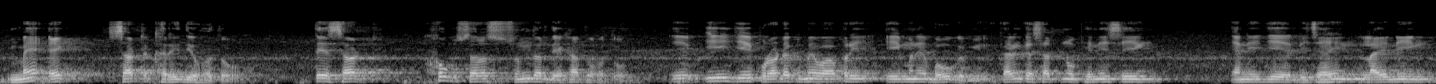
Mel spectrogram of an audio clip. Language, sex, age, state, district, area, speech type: Gujarati, male, 60+, Gujarat, Morbi, urban, spontaneous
